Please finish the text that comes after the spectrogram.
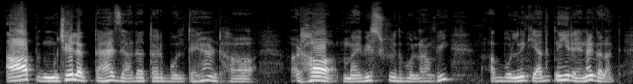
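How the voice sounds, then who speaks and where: A man's voice: on the high side, a little mellow, no echo. Bihari man teaching Hindi sounds, dry mic. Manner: explains step by step, repeating sounds slowly for the learner. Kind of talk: classroom lesson on Hindi pronunciation.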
